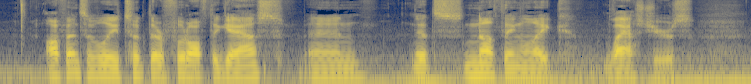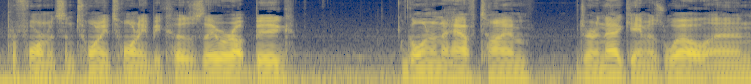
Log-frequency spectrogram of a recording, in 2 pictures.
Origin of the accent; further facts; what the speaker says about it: Fort Wayne, Indiana, United States; I'm from Fort Wayne, Indiana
